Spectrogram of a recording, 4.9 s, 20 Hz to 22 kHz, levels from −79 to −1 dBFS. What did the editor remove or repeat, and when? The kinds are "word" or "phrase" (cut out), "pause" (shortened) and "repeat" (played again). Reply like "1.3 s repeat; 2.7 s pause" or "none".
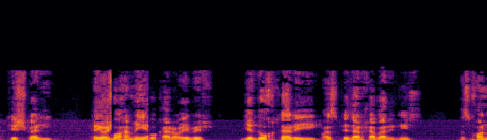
1.1 s phrase; 1.5 s word; 2.2 s pause; 3.2 s word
